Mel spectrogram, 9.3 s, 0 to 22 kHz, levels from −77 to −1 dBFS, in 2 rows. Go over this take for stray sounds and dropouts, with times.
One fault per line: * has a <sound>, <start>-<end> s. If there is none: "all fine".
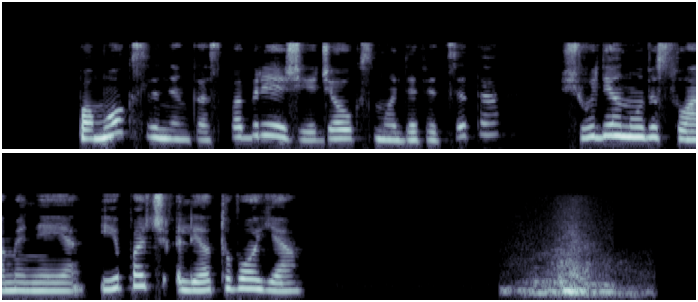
* has a whoosh, 7.9-9.0 s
